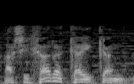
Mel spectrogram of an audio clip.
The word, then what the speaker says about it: Ashihara Kaikan: ali Ashihara Kaikan, nadam se da sam dobro izgovorio. Sandra Spasić, dobar dan, Sandra. – Dobar dan. – Radio sam na izgovoru, da li se osjeća pristup malo japanskom jeziku? – Odlično ste izgovorili, ja upravo ste spomenuli veštinu kojom sam se pre bavila, pre nego što smo ovu našu veštinu doveli u grad.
